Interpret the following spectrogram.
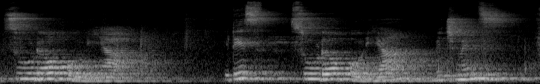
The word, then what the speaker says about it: pseudopodia: P is silent here, children. Pseudopodia.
